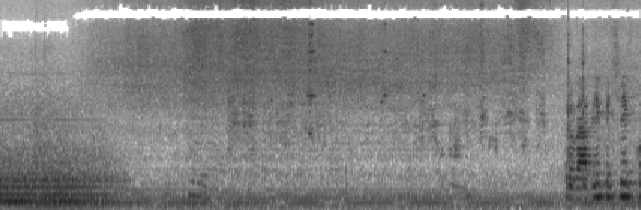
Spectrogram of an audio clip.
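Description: Butter sizzles and bubbles in a hot pan.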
